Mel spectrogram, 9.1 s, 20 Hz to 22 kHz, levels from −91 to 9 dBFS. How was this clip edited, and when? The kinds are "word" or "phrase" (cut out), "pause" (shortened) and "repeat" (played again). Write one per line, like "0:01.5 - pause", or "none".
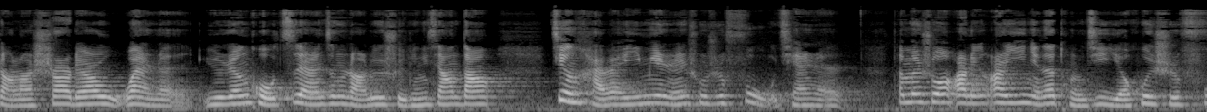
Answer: none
